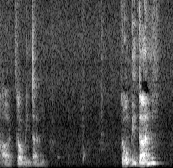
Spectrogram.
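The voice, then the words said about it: Poor attempt at Scottish accent. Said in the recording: “Are you trying to do Scotland? That was poor.”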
